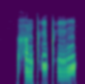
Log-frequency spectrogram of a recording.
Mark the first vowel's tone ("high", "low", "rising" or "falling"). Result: low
